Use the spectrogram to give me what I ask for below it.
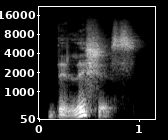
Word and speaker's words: delicious: Lots of students would say, but it's not pronounced like that. Listen. Delicious. Delicious. What did you hear at the end? It wasn't ooh, was it? It was. Very, very short.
